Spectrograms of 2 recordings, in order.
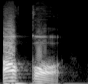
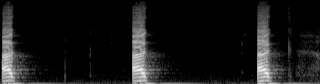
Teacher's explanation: وہ زبان نیچے رہتی ہے, زبان کی جڑ نیچے رہتی ہے, نرم تالو کے ساتھ ٹچ ہوتی ہے. لیکن جب آپ کہیں گے اک تو یہ کیا ہے کہ آپ کی جو حصہ ہے زبان کی جڑ کا وہ اوپر سخت تالو کی طرف آتا ہے. اب 2-3 دفعہ اگر اس کو بولیں گے اس طرح تو آپ کو دونوں کے درمیان جو ڈفرنس ہے آسانی سے آپ کو سمجھ آ جائے گا.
